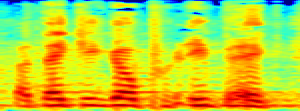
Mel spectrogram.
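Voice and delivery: usual speaking voice

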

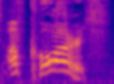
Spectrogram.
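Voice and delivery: indignant, high-pitched outburst; really riled and insistent; worked up. Real, not acted. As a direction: rant with your pitch pushed up. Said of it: "I don't wanna get worked up".

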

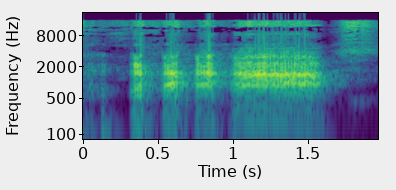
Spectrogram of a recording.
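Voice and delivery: loud burst of laughter. Real, not acted. Laughing hard.

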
